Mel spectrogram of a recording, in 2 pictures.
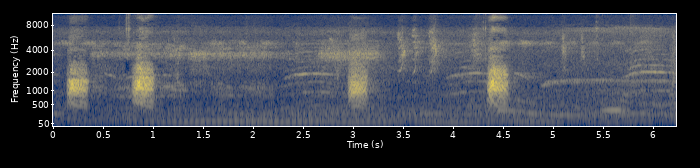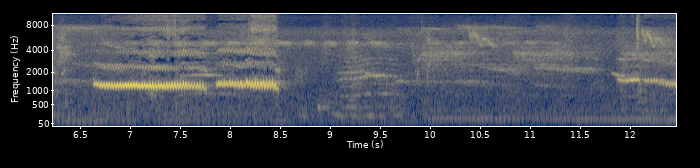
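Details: Wild-type song of a female silver-eared laughingthrush, meant to excite males. Scattered short, sharp notes give way to one long, steady, loud whistle near the middle. Faint slurred phrases and a low hum run underneath.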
